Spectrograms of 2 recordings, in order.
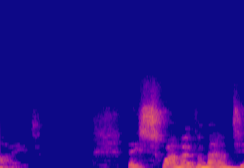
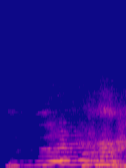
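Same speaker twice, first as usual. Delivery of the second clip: shout. A narrator's reading. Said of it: "he shouted".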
